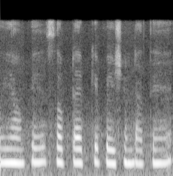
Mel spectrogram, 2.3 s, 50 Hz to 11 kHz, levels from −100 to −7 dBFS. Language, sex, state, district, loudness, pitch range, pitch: Hindi, female, Maharashtra, Mumbai Suburban, -15 LUFS, 220-235 Hz, 225 Hz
